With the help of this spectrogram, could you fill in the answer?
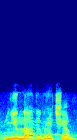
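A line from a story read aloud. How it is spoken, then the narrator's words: Calm. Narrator (Russian): спокойно сказала мама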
